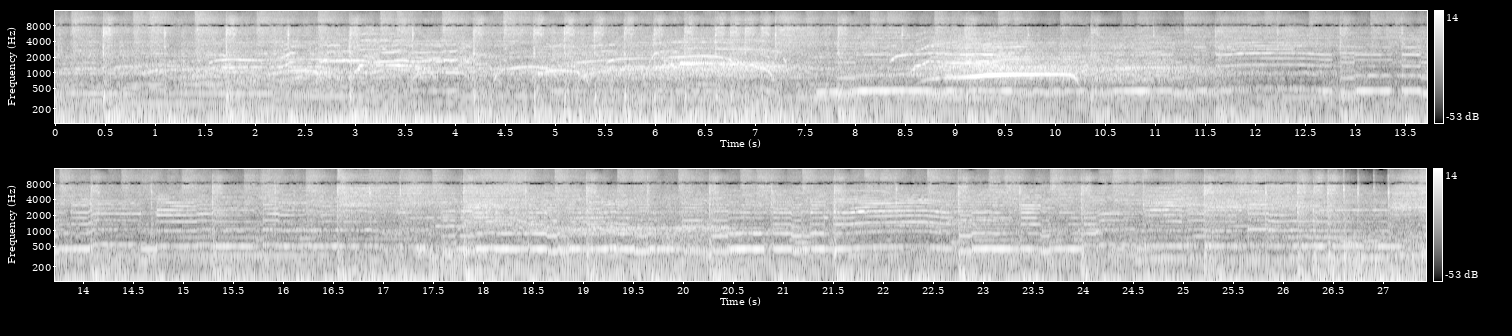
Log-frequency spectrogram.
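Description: Live band playing a pop-rock song: guitar over a strong, steady bass-and-drum low end.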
